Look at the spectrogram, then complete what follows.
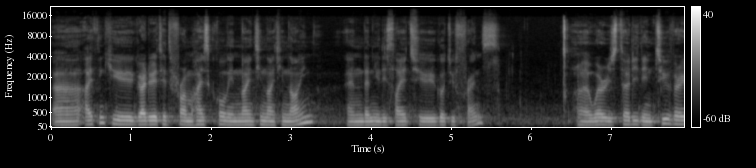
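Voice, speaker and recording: A man's medium-pitched, dark, mellow voice with fairly even intonation at a fairly quick pace. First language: French. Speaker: event presenter introducing a speaker. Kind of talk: formal introduction of a guest speaker. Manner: hesitant, many filler words.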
